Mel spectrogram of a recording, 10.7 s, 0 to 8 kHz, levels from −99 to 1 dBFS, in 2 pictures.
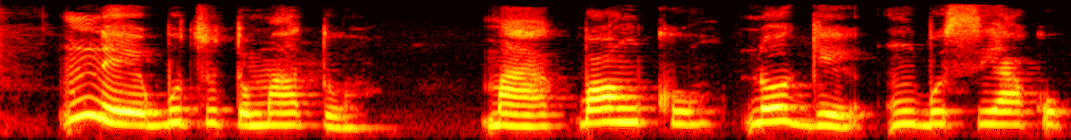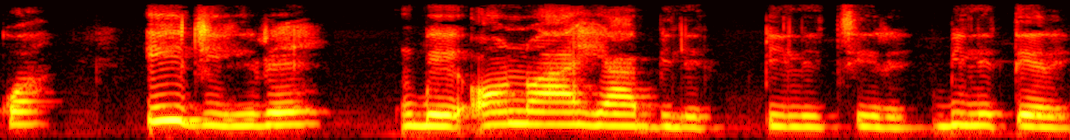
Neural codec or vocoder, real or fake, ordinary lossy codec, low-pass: none; real; MP3, 64 kbps; 7.2 kHz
